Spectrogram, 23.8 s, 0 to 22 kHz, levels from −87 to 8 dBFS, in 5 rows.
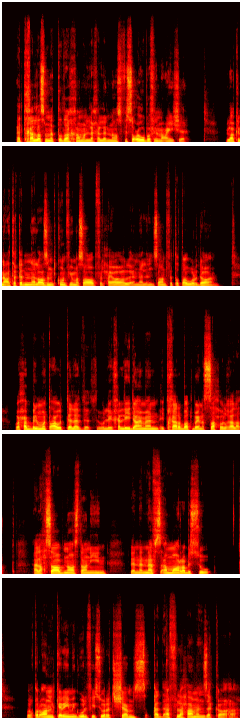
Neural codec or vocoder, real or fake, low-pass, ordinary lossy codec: none; real; 19.8 kHz; none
